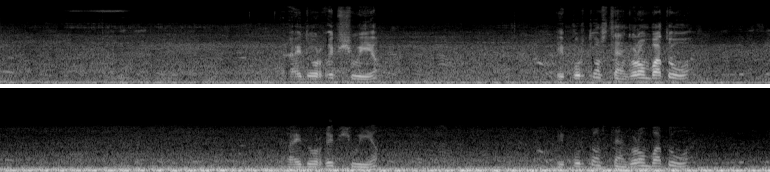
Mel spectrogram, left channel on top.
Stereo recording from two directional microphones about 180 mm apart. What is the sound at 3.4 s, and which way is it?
Speech, 30° left (ahead or behind).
